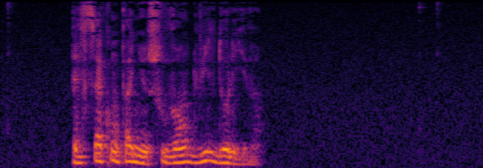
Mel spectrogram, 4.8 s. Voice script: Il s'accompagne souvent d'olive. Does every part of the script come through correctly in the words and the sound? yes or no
no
